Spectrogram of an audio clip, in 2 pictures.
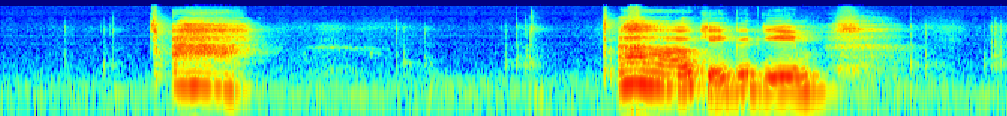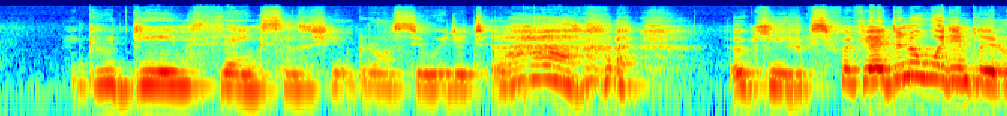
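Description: A boy speaks with animation close to a microphone.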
